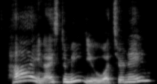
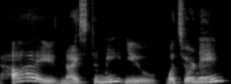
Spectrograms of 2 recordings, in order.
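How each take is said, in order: First: It is spoken at a faster, natural pace. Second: It is spoken at a slower, careful pace.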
